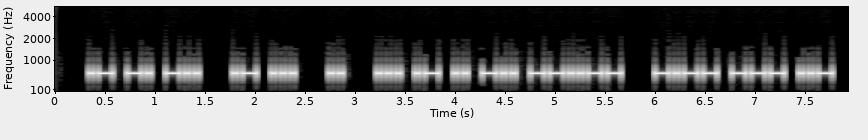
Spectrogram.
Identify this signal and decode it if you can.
Morse code, heard as a keyed tone, about 25 wpm, 600 Hz. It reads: AND AS I SAID, YOU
